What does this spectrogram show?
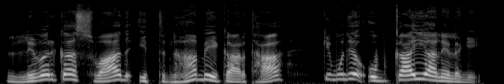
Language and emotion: Hindi, disgusted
